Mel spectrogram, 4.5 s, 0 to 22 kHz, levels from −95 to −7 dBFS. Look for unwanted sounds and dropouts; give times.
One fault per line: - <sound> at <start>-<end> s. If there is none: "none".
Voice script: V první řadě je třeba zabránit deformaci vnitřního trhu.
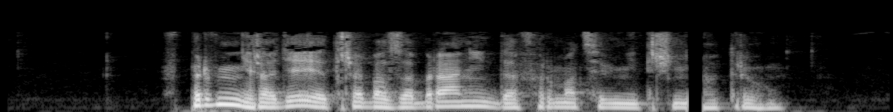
- dropout at 3.4-3.5 s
